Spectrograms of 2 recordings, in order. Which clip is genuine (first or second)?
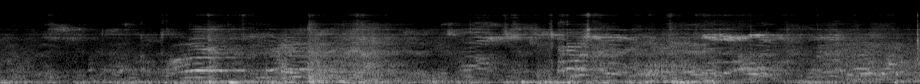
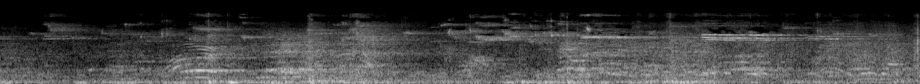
second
